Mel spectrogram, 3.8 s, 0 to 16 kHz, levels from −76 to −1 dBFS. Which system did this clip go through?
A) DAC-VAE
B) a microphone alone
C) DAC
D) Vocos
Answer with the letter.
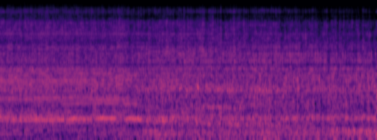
B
